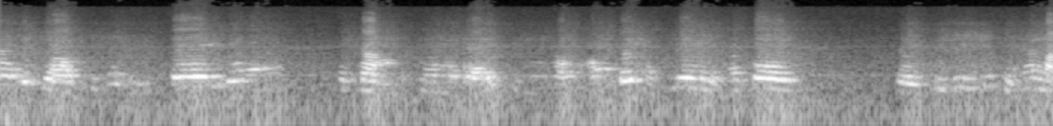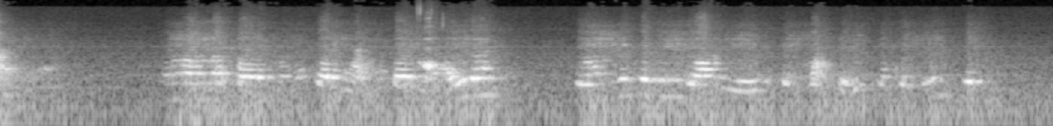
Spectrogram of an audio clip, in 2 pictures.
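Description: A woman speaks calmly and clearly through a microphone.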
